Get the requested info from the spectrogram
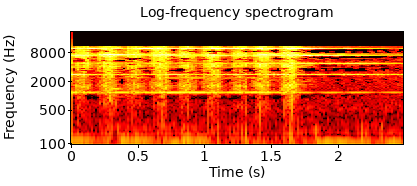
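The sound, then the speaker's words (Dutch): A bicycle bell, the most expensive model on offer, rings in a rapid, rattling trill of repeated strikes for over a second, then its bright metallic tone lingers and fades. Fairly loud, with no talking. “En dit is dan de bel van 1,75. Dat is de duurste.”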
